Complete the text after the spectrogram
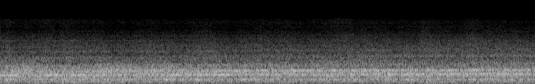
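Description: A subway train rumbles and hums loudly along the tracks.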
